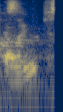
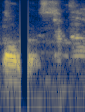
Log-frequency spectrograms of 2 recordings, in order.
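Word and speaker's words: גָּלוּת: In Hebrew, it was galut, or in a Ashkenazi pronunciation, galut.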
